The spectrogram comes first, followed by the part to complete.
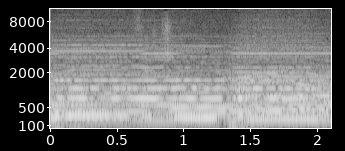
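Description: Slow choral-orchestral music: sustained chords, with the bass note changing about a second and a third in.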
